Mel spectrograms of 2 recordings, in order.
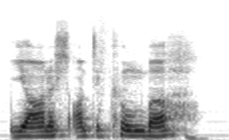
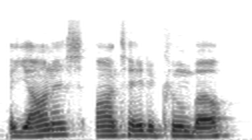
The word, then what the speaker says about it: Giannis Antetokounmpo: And then for the East, I went with, the Greek feat, Giannis Antetokounmpo. – The worst pronunciation I've ever heard. – I'll say it for real. Giannis Antetokounmpo. – There you go.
